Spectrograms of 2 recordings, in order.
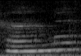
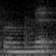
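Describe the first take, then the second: First: "Permit" as the noun, PER-mit; stress on first syllable. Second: "permit" as the verb, per-MIT; stress on second syllable. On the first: Student echoing teacher's example, "Permit" stressed on PER. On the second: Student echoing teacher's example, "permit" stressed on MIT. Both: Shown as a demonstration.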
